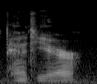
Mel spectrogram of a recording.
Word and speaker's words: Panettiere: We would end up with Hayden, how do you say her name? Panettiere? – Yeah.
